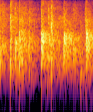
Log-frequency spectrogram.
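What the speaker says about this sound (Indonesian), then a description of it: "Berikan sorak-sorai buat Yesus yang dahsyat." A church congregation claps for Jesus, with several sharp, fairly loud bursts of hand claps coming in quick rhythmic groups, close by and with no talk over them.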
